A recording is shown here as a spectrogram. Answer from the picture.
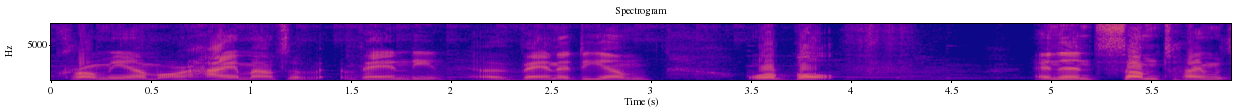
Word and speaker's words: vanadium: We need vanadium, sorry, I keep pronouncing it wrong. Vanadium.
